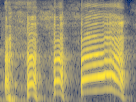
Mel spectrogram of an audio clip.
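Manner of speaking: bursting into a high laugh; amused high cackle. Real, not acted. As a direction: let a high laugh break out. Laughs at own proverb.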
